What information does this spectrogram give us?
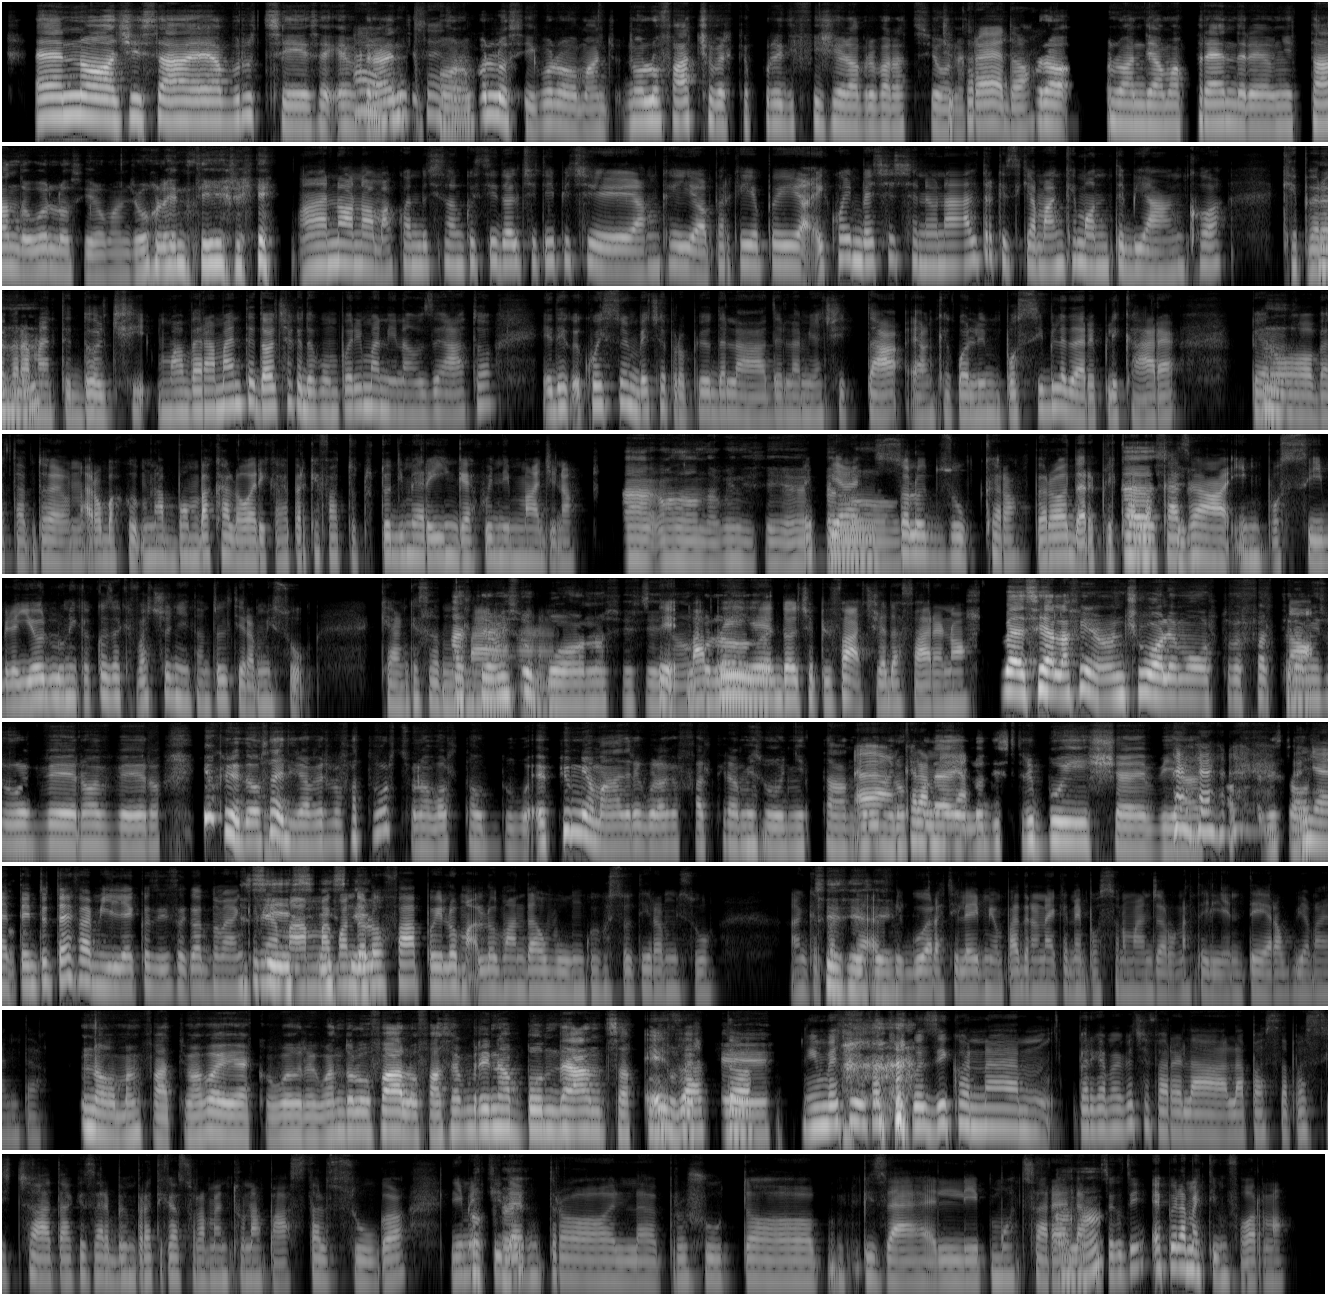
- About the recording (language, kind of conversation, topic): Italian, unstructured, Come ti senti quando cucini per le persone a cui vuoi bene?
- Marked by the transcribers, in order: tapping; other background noise; laughing while speaking: "volentieri"; chuckle; "far" said as "fal"; giggle; background speech; chuckle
